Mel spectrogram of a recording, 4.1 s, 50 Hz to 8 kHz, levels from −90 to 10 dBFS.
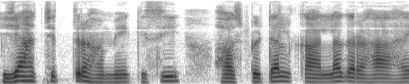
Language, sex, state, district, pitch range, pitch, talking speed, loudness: Hindi, male, Uttar Pradesh, Lucknow, 130-155 Hz, 135 Hz, 130 wpm, -18 LUFS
